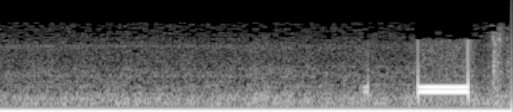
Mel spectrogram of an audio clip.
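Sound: telephone busy signal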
